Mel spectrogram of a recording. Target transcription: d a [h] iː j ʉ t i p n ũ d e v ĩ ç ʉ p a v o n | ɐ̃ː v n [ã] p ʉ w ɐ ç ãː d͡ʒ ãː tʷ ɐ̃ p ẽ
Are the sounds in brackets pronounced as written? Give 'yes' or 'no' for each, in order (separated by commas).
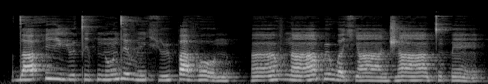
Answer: yes, no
